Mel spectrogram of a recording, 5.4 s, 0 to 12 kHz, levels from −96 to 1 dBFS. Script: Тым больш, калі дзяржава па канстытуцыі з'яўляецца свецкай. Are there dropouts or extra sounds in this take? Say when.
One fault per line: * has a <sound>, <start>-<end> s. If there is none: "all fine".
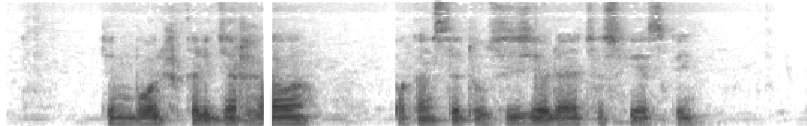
* has a dropout, 1.7-1.8 s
